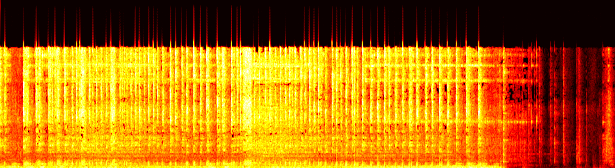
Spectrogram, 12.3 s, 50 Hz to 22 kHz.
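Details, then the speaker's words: Stock Farmertec 288 kit chainsaw, later found almost out of fuel. A high buzzing two-stroke run of about ten seconds, wavering and unsteady in pitch, then it cuts out; running poorly from fuel starvation, not tune. "interesting this song may need to tune friends hold on in fact I'm going to say it needs a tune 100"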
